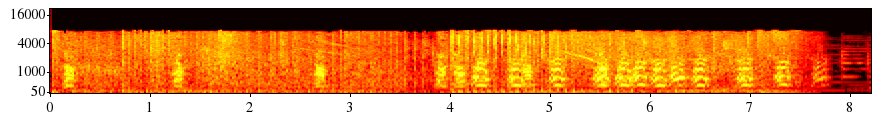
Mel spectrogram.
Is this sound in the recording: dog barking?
yes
